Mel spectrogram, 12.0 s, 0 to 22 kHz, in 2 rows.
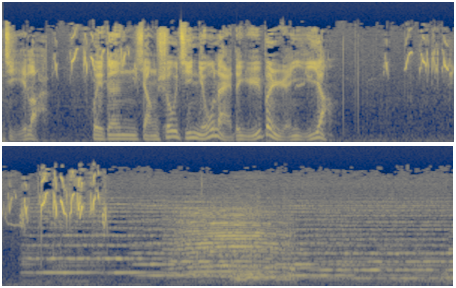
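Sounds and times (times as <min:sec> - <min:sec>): birds chirping: 0:00.0 - 0:08.2
gentle orchestral music: 0:06.3 - 0:12.0.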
